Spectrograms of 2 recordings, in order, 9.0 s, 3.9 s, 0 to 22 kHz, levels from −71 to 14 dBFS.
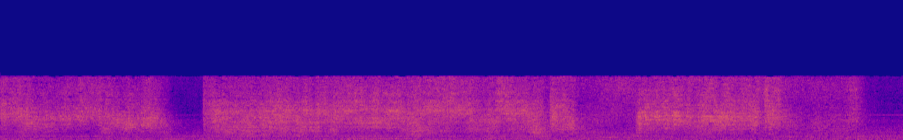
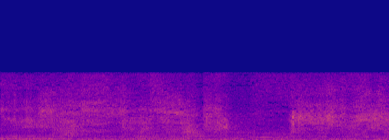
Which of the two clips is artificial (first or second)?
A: second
